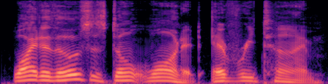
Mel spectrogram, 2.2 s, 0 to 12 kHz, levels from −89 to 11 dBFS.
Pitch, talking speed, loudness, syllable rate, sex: 130 Hz, 245 wpm, -16 LUFS, 6.1 syllables/s, male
